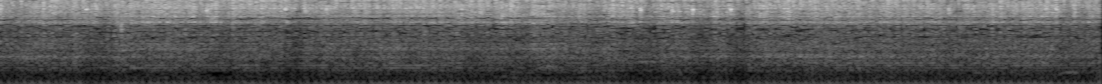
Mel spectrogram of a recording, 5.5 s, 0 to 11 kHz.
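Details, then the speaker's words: G5 (2008/2009) engine idling with a high-pitched hiss and rattle at the belt end. The power steering pump and alternator were ruled out and it was traced to a worn belt tensioner pulley bearing. "agora é o rolamento do tensionador"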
